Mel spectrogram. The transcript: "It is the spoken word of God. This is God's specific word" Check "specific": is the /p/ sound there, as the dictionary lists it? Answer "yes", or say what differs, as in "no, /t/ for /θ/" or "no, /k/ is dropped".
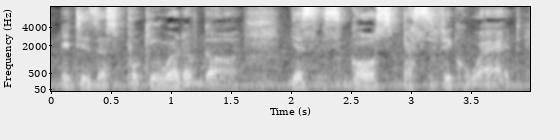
yes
